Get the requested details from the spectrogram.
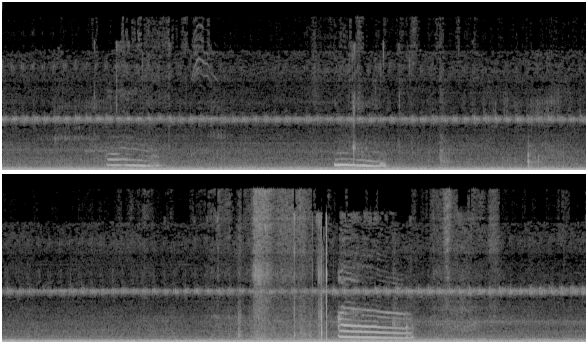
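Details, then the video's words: Domestic cat giving four short meows with falling pitch, spaced a few seconds apart, over a steady electrical hum and low background noise. "suara kucing mendengkur meow mrrp purr"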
